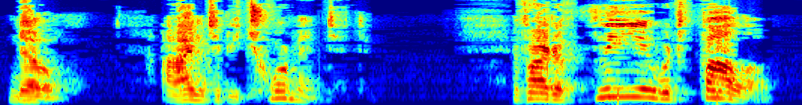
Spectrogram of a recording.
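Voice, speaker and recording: Male reader as a wicked man hounded by guilt, husky and theatrical, fearful yet defiant, for gothic horror storytelling. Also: fairly high pitch, very animated, normal speed, a bit bright, full character voice, rough recording. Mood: bitter defiance. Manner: dramatic, tense muttering and outbursts. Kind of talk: dramatic storybook horror reading.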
